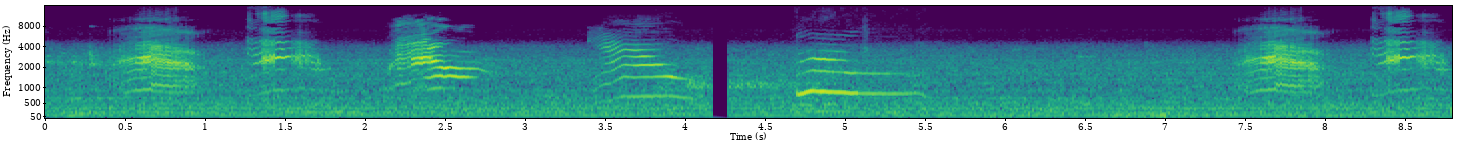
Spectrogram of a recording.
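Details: Domestic cat meowing repeatedly, about once a second, mixing short clipped mews with longer wavering meows that bend down in pitch, over a steady low room hum.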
